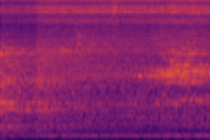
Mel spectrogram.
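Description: Faint room tone with a low steady hum, no other sound.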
